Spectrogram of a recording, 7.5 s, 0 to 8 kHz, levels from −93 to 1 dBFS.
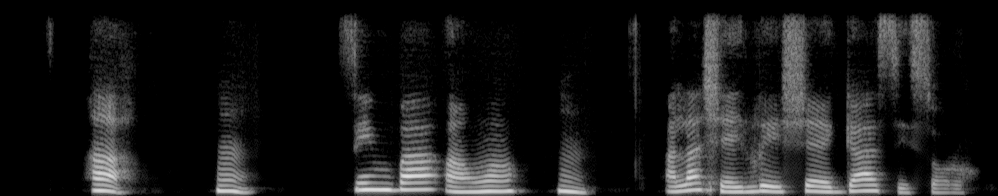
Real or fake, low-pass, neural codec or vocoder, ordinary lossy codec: fake; 7.2 kHz; codec, 24 kHz, 0.9 kbps, DualCodec; none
